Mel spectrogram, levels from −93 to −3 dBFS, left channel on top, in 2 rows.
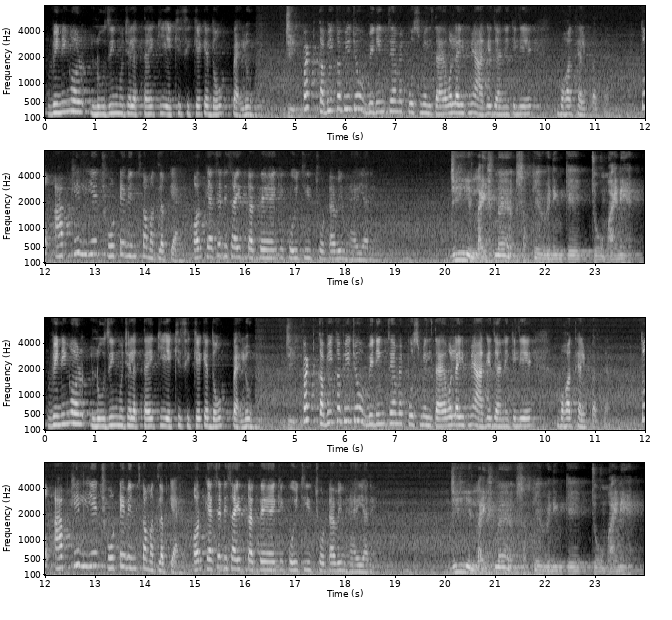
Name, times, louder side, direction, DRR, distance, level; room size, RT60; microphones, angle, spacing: voice 1, 0.0-4.3 5.2-11.3 11.9-18.7, right 3 dB, 45° right, 9 dB, 0.9 m, -26 dB
sound 1, 4.2-21.9, equal, 65° right, 3.9 m, -32 dB
voice 2, 20.1-23.7, left 1 dB, 30° left, 0 dB, 1.8 m, -28 dB
27.0 x 26.0 x 4.2 m, 1.5 s
head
